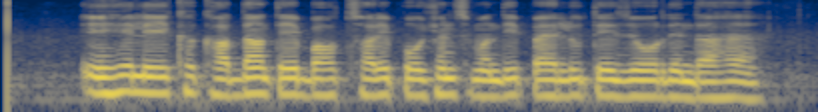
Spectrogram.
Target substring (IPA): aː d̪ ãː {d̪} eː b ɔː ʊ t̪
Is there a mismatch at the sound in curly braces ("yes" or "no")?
yes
